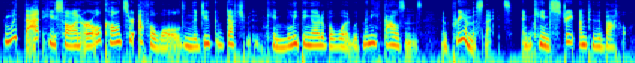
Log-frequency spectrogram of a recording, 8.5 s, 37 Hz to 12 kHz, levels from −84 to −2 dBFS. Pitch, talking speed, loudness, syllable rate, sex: 205 Hz, 235 wpm, -25 LUFS, 5.7 syllables/s, female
